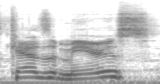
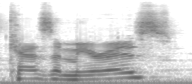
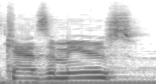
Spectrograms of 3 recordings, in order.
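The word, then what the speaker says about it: Kazimierz: it's a pleasure casimirs it's supposed to be pronounce casimirs everyone just pronounces casamiras is that how it is it's casimirs I didn't say completely different but like the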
